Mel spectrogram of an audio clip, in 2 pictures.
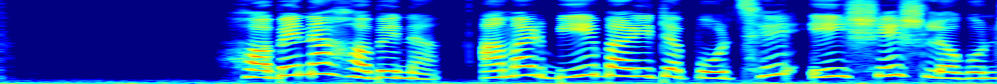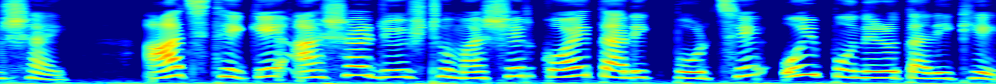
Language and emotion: Bengali, neutral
